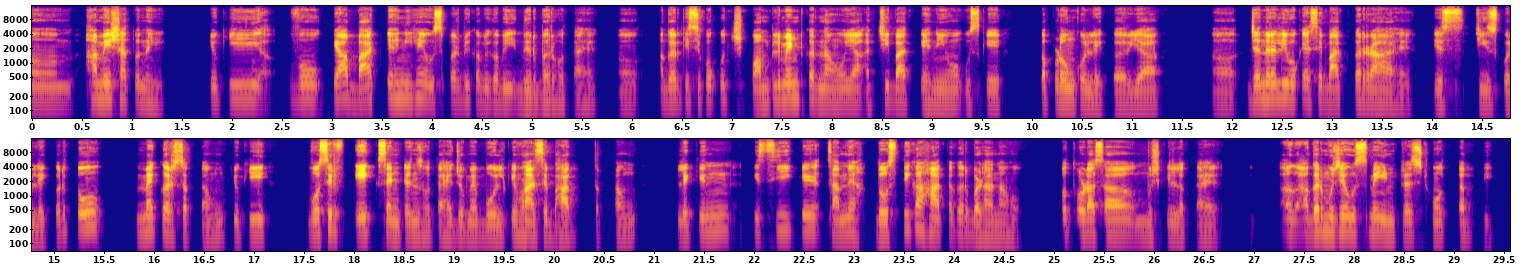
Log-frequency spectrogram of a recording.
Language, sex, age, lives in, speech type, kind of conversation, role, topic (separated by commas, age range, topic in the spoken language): Hindi, male, 40-44, India, conversation, advice, user, दोस्त बनाने और रिश्ते निभाने में मुझे कठिनाई क्यों होती है?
